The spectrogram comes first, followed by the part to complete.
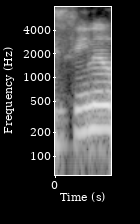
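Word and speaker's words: سين: আচ্ছা সিন এবং শিন উচ্চারণ বোঝার জন্য আমাদের যে বিষয়টা জানতে হবে, সিন উচ্চারণ করার সময় আমাদের মুখ থেকে এক ধরনের আওয়াজ বের হবে, এরকম একটা সিটির মতো আওয়াজ বের হবে।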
